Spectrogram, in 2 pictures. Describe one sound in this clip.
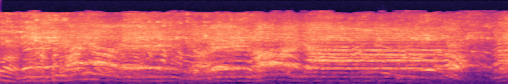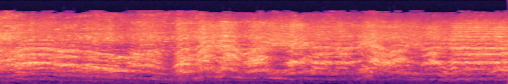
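A group of men and women sing together loudly.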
